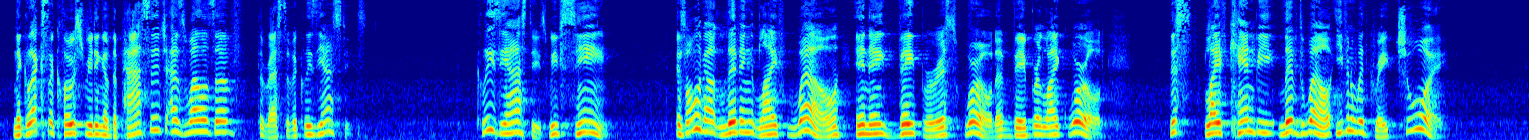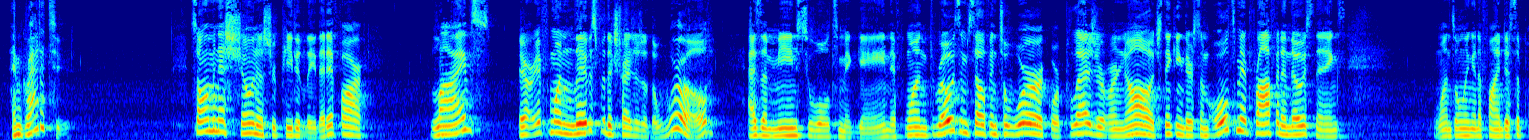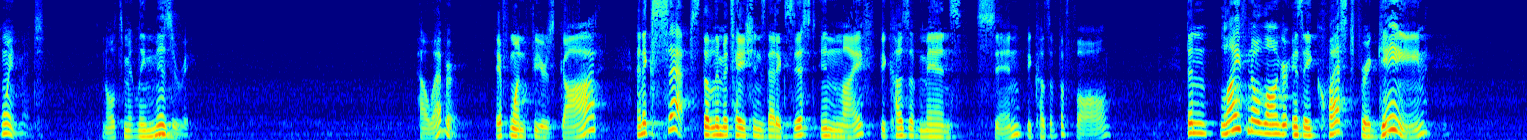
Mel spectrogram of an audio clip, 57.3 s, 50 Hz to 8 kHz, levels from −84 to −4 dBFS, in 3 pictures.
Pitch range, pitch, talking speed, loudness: 135-200 Hz, 170 Hz, 130 wpm, -28 LUFS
